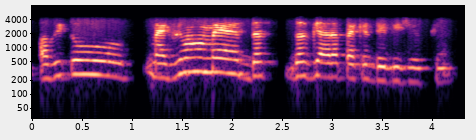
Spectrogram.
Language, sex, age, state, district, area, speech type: Hindi, female, 45-60, Madhya Pradesh, Balaghat, rural, conversation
